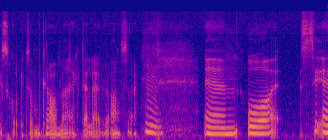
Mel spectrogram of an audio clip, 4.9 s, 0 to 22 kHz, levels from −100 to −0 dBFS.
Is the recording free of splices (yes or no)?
yes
